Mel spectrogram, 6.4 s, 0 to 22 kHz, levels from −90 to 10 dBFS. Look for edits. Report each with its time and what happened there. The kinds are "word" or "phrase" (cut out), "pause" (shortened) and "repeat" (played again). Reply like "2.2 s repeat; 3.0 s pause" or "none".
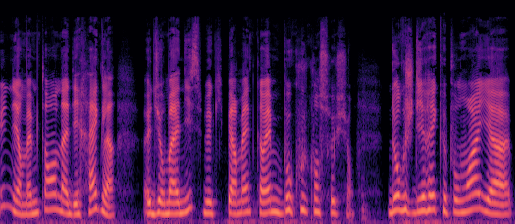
none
